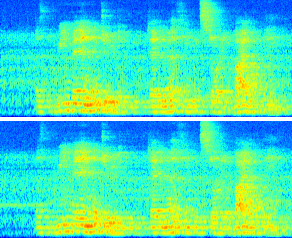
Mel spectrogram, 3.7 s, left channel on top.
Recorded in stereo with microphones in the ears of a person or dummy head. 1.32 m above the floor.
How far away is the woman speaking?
About 0.8 m.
